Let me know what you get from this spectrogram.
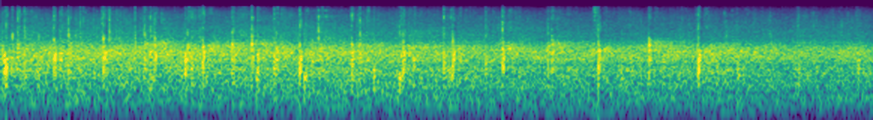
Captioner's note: applause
